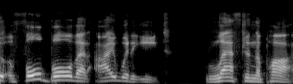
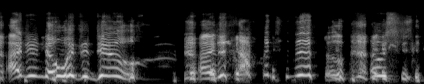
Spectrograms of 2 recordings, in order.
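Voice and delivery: high-pitched, laughing through the words; can barely get it out for laughing. Real, not acted. Telling her friend about the chat, laughing helplessly.

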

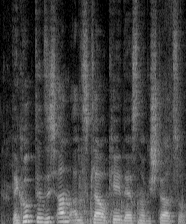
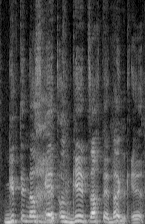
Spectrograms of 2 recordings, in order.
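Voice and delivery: laughing; 7 semitones higher, 7 dB louder, slower than usual. Real, not acted. Cracks up at own punchline.

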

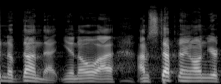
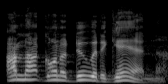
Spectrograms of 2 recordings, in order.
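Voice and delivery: normal talking voice

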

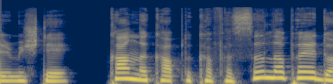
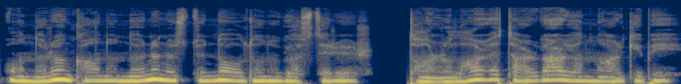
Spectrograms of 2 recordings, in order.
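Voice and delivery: hushed, softer private musing; quiet inner monologue, held back from the narration; inner thought; 2 semitones lower, 3 dB quieter than usual. Acted. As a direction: think it through under your breath. Reads a character's inner thoughts.

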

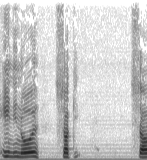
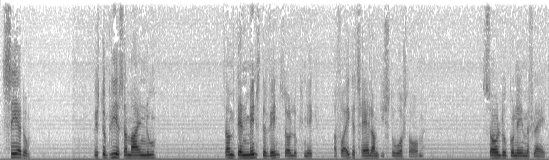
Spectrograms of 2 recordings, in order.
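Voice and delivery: kindly big oak; 6 semitones lower, 5 dB quieter than usual. Acted. Big oak, branch round the little tree, gently warning. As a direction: gently caution the youngster in a lower voice. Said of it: "det store egetræ måske havde lagt en gren om".

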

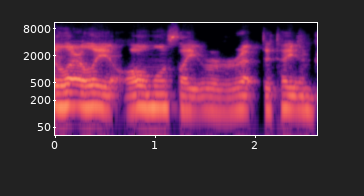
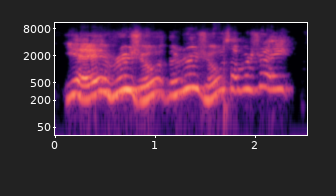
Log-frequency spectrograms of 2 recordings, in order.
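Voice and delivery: triumphant; 4 dB louder than usual. Real, not acted. Triumphant, proven right.

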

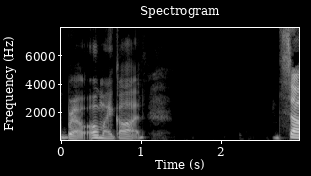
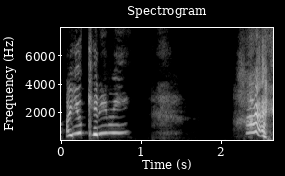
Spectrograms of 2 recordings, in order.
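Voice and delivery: much higher, incredulous squeal; outraged disbelief; 5 dB louder than usual. Real, not acted. Friend venting about Becca, incredulous high squeal. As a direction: shriek it in disbelief at her nerve.

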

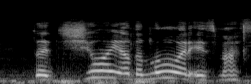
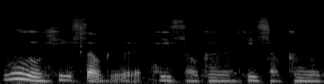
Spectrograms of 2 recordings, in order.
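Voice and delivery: much softer and lower, barely above a breath; awed murmur; 7 semitones lower, 12 dB quieter than usual. Real, not acted. Worshipper murmuring to herself about God's goodness, hushed awe.

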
